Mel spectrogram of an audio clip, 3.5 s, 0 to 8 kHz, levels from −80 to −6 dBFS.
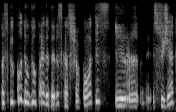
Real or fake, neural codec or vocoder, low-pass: fake; codec, 44.1 kHz, 2.6 kbps, DAC; 7.2 kHz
